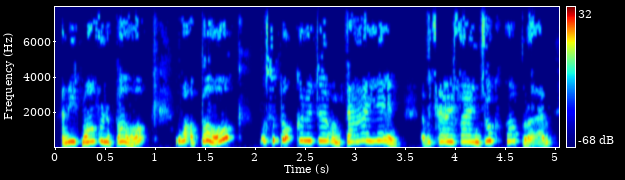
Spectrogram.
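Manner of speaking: high, disbelieving rant; can't believe what she's hearing; incredulous outburst. Retold or imitated. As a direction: addict rants in disbelief at a book. Outraged at being offered a book.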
